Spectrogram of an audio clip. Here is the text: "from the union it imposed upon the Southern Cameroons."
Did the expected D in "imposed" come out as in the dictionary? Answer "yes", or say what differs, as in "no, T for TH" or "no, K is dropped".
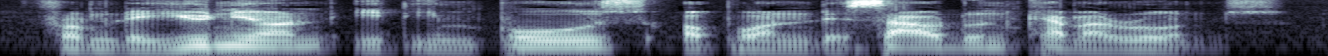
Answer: no, D is dropped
